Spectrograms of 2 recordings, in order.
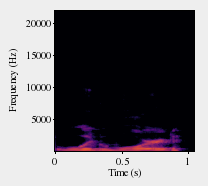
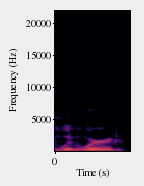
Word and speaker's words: Woodward: it's like it's like my last name is technically would ward because you know we're the the protectors of the wood or whatever um but uh yeah but uh i i pronounce it woodward just because that's how i've always been raised so i assume it's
